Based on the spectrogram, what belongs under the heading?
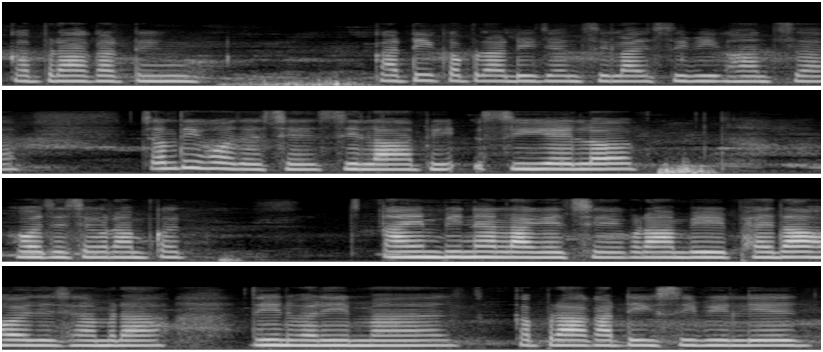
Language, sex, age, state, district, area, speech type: Maithili, female, 30-45, Bihar, Purnia, rural, spontaneous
